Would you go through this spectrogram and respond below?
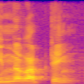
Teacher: After NT comes, T should not be pronounced.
